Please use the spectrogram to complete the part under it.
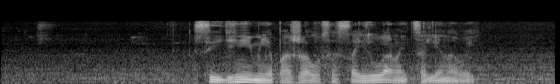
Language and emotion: Russian, neutral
